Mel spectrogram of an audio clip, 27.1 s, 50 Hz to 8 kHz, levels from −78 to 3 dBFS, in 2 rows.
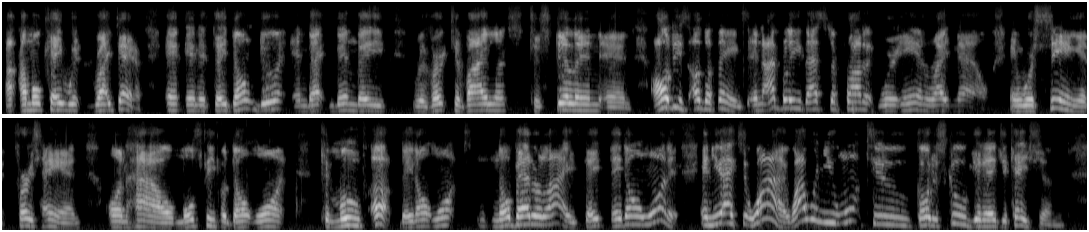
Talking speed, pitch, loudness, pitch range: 170 wpm, 170 Hz, -26 LUFS, 155-210 Hz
